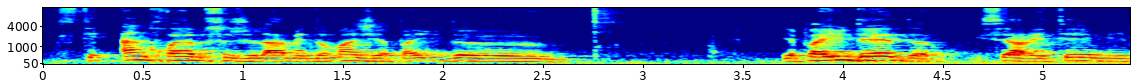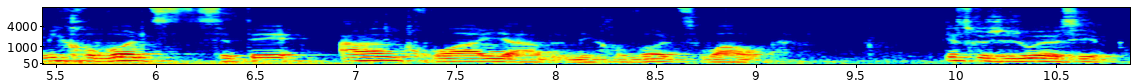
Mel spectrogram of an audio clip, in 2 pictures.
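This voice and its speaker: This young adult gamer, whose French came from video games and not from birth, chats in a rambling, casual way about his memories, full of enthusiasm and slang and emphatic repetition. Recorded in an echoey room, his voice is medium-pitched at a normal speed.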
